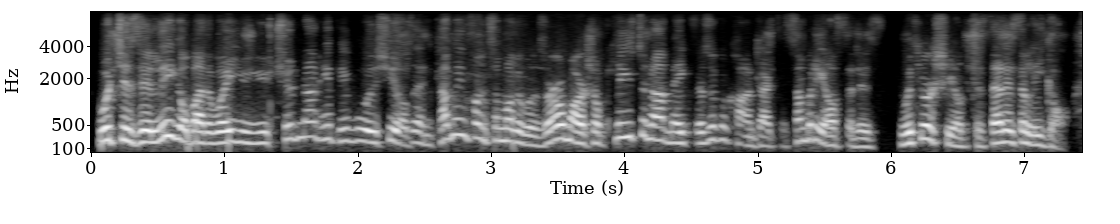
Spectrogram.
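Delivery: quiet, matter-of-fact safety notice; deadpan disclaimer. Real, not acted. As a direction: drop out of the story into an official warning. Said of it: "deadpan disclaimer".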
